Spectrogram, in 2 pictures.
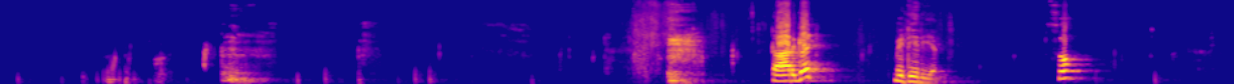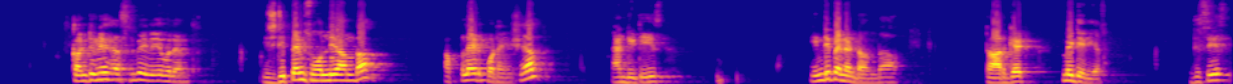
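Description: A man explains calmly and clearly.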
